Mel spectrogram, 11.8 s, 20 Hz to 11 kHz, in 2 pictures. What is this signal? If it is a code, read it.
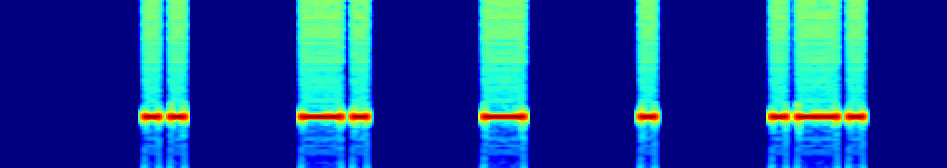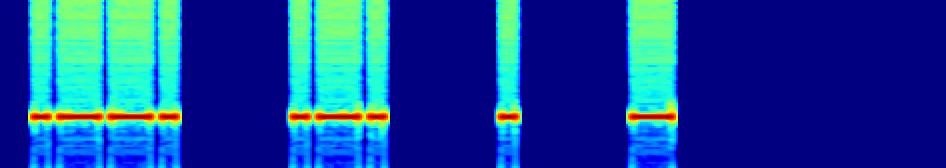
Morse code, heard as a keyed tone, about 15 wpm, spaced as for 8 wpm, 1000 Hz. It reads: INTERPRET
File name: qotdfiles / 8wpm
